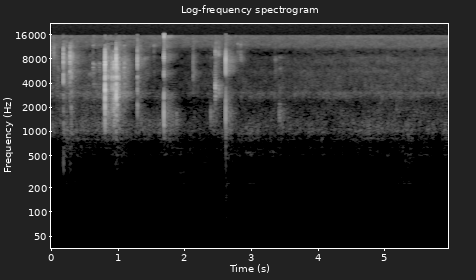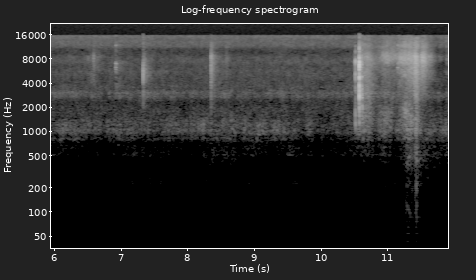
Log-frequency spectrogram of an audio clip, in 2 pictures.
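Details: Quiet indoor room with scattered soft clicks, taps and rustling bursts, and no animal voice heard.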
